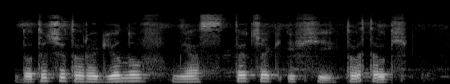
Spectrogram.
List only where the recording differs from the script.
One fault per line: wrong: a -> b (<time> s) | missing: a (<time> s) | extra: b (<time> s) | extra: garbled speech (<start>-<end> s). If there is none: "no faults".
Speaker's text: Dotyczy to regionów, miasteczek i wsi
extra: garbled speech (3.4-4.1 s)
